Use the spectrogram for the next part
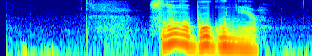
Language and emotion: Russian, neutral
